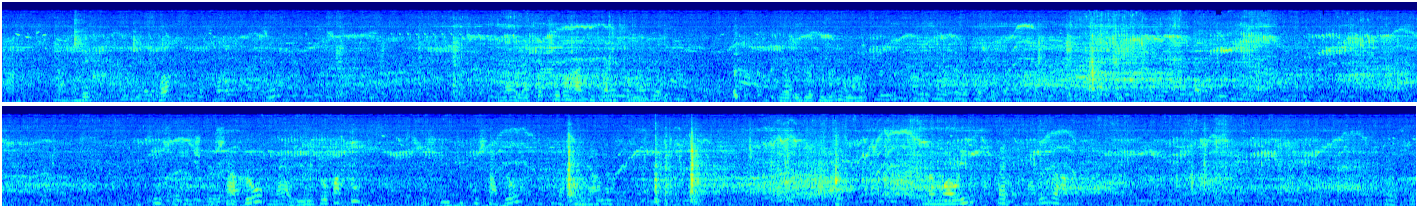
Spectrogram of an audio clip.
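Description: Young people chat casually nearby outdoors.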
